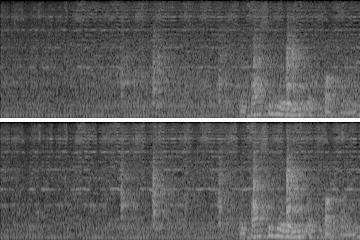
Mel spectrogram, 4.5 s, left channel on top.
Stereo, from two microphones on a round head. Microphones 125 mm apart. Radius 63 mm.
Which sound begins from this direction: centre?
A man speaking, at 3.0 s.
